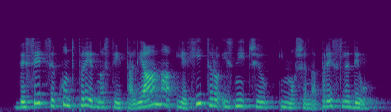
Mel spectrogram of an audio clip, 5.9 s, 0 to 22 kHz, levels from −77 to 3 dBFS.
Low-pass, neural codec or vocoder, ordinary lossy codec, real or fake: 5.4 kHz; none; none; real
